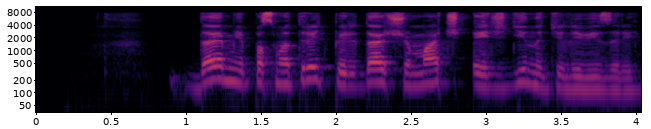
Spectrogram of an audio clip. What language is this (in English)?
Russian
